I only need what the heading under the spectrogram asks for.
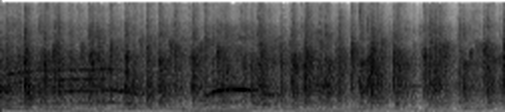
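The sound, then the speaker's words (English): A crowd claps in appreciation of God, steadily and densely throughout, a continuous wash of many hands with no clear rhythm, fairly loud, with faint voices and a brief whoop rising above the applause. “Are you clapping? Are you appreciating God?”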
